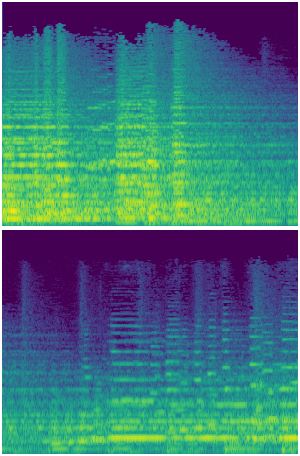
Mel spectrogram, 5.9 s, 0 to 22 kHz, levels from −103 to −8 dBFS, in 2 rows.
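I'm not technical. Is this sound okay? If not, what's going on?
Yes, nothing stood out as a problem when listening to this sound.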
